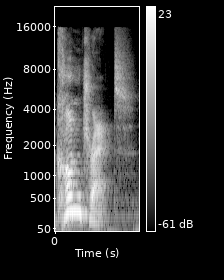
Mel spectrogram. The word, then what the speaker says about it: contract: is a business agreement the accent is on the first part a contract so a contract contract or a contract that's the noun and the verb to to contract okay so difference in pronunciation means a different meaning in a different form okay next one 28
